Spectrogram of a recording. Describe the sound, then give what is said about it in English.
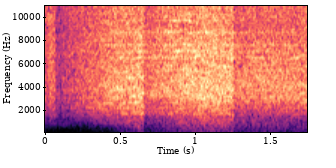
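A steady rush of radio static, bright and hissing, answers an unanswered radio call to headquarters at a lake, filling the whole clip with two small jumps in its texture along the way. No voices come through the noise. “Another blast of static and silence.”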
